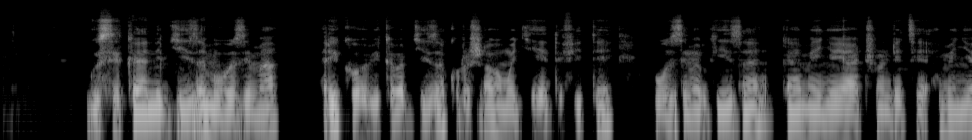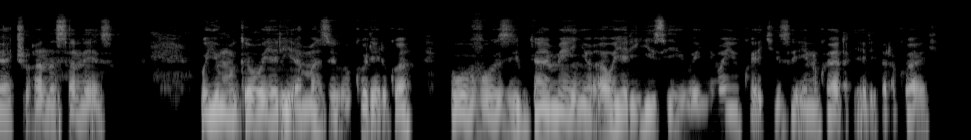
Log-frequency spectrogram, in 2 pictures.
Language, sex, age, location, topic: Kinyarwanda, male, 18-24, Kigali, health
